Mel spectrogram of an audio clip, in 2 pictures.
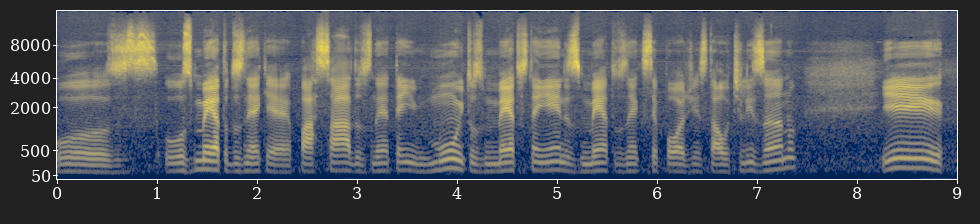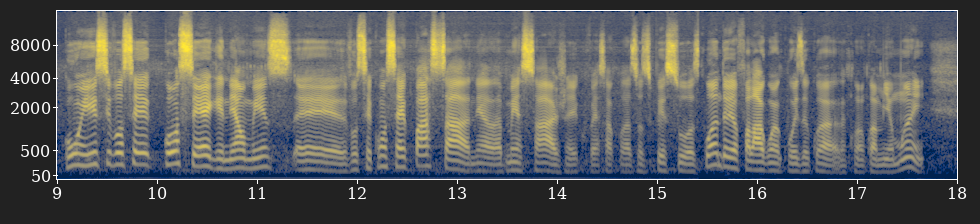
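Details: Adult undergoing speech therapy for stuttering; stuttering.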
